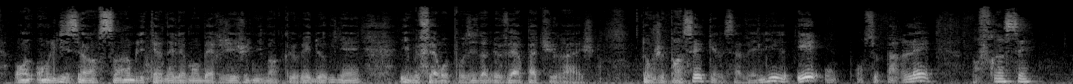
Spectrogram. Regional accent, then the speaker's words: Haiti; moved away; j'étais très attaché, très très attaché avec Haïti. C'est toujours un paradoxe chez moi parce que j'ai quitté Haïti, mais Haïti ne m'a jamais quitté.

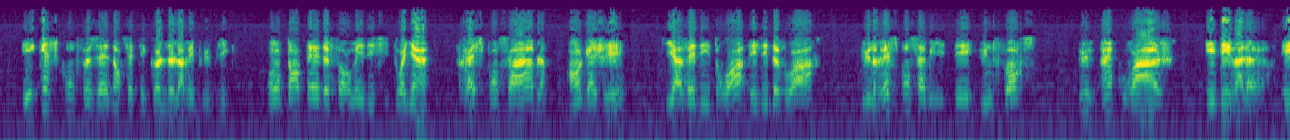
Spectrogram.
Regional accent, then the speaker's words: France; et bien sûr que je suis français du monde et citoyen du monde

